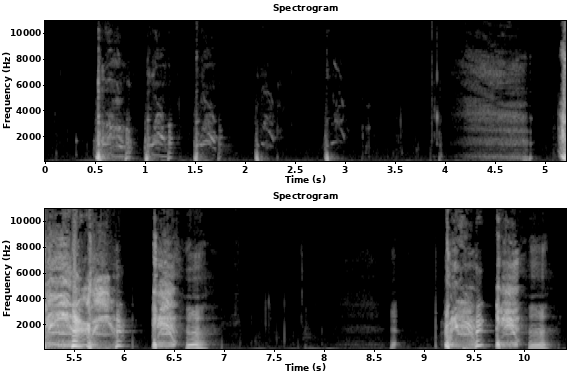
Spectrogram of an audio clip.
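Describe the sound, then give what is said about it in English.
Harsh coughing in several fits, a side effect of taking potions: a few light, scattered coughs at first, then louder bursts of hacking with rough, voiced ends, separated by short pauses, and no talking. “Apparently those potions have that side effect of a bit of coughing.”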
